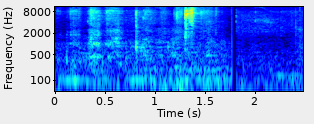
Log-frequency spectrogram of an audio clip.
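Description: Table knife sawing through a slice of cooked steak on a plastic cutting board: a few short, faint scraping strokes.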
